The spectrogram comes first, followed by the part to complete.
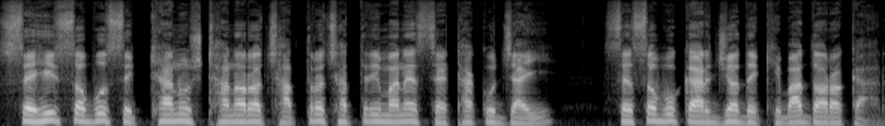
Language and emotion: Odia, neutral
